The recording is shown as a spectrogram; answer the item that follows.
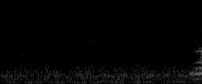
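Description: Near silence with a few faint, soft rubbing strokes: fingertips blending cream makeup into the skin of the face.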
